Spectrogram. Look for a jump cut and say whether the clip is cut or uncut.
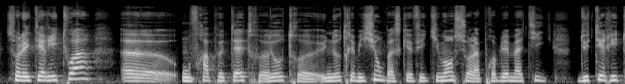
cut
